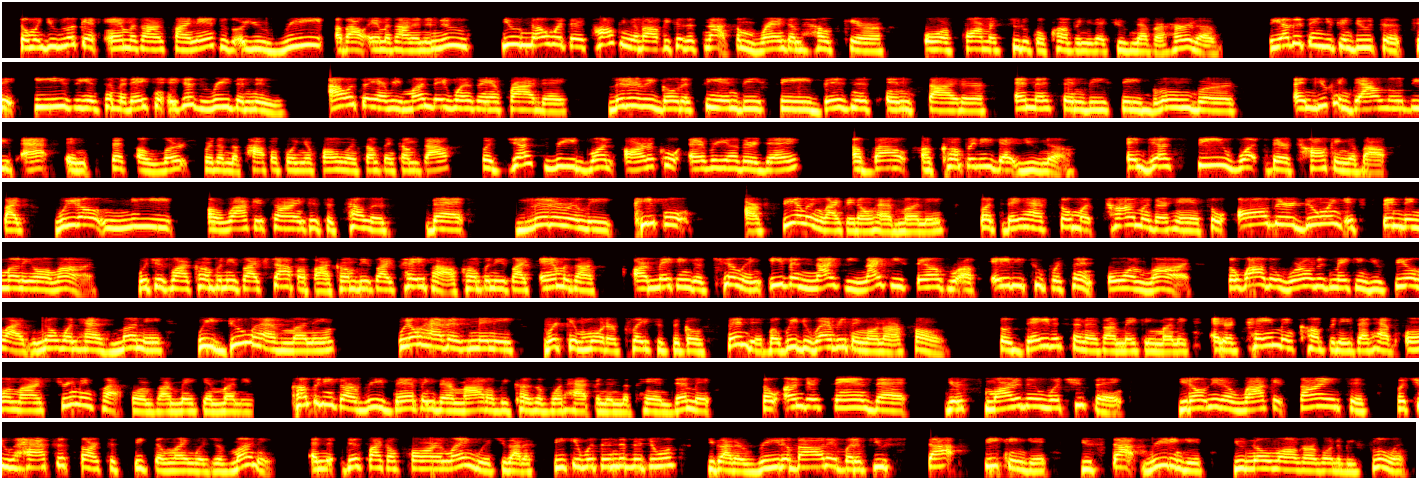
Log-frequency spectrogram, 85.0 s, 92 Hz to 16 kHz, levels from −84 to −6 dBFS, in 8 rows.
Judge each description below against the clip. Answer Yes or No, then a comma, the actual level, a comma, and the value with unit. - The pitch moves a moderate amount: Yes, average, 4.7 semitones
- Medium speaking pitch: No, high, 225 Hz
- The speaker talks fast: Yes, fast, 210 wpm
